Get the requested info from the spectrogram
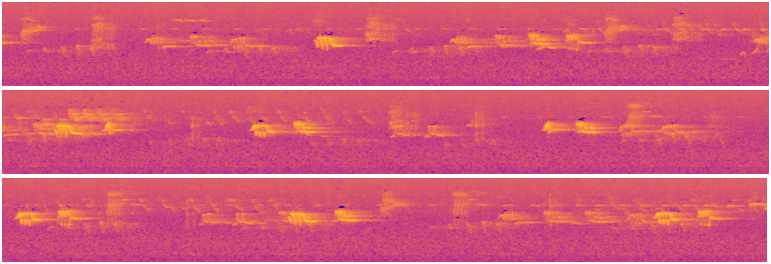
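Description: Birds chirping in short clusters of calls that recur every two to three seconds, over a steady background hiss.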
